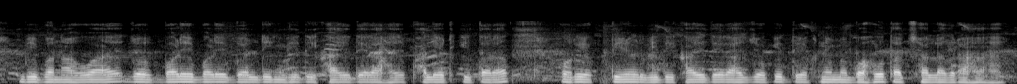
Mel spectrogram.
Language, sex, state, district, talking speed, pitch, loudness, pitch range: Maithili, male, Bihar, Samastipur, 185 wpm, 110 Hz, -16 LUFS, 110-115 Hz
